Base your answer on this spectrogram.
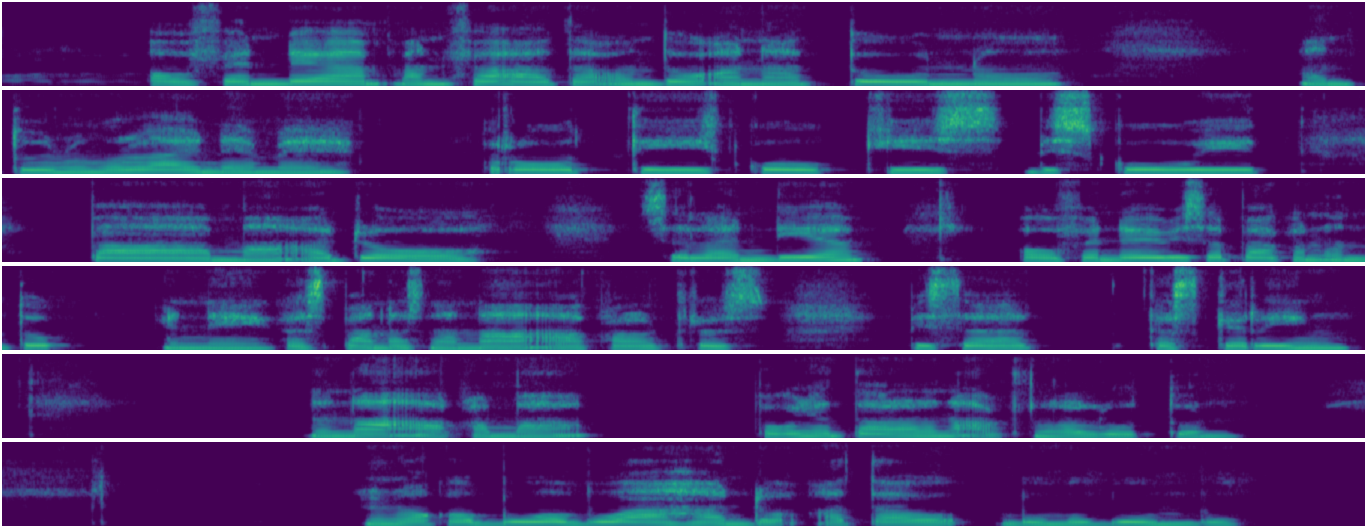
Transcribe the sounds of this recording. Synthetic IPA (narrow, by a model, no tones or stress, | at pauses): ɔfɛndɛamanfaʔat̪aunt̪ukanat̪unu | ant̪unumulainɛmɛ | rɔt̪ikukisbiskuit̪̚ | pamaʔadɔ | sɛlaindia | ɔfɛndɛabisapakanunt̪uk̚ | inikaspanasnanaʔakalt̪ɾus | b̥isa | kaskɛɾiŋ | nanaʔakama | pɔkɔɲat̪anananaʔa̰kt̪anlalut̪un | nɛnuakabuabuaɦandɔʔat̪aubumbubumbu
